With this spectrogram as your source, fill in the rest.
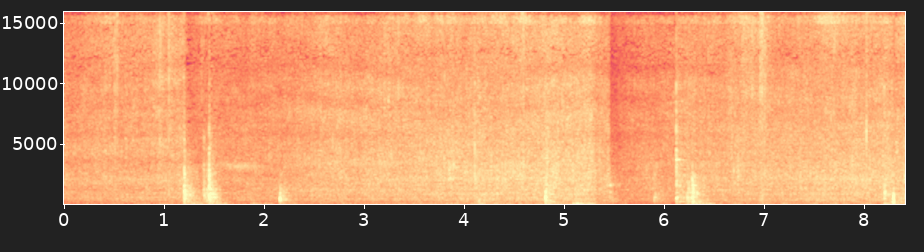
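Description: Champignon mushrooms fry and sizzle steadily in a pan, a continuous hiss broken by clinks and scrapes of stirring at irregular moments, close and fairly quiet, without talk.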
